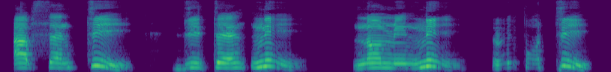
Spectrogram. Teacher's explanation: Words that end in EE, three syllables or more, especially nouns with EE, which gives you the long E sound, E, they are always stressed on the first syllable from the end. That is, you stress on the last syllable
